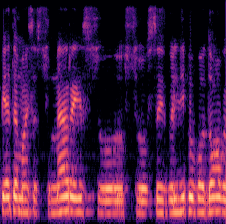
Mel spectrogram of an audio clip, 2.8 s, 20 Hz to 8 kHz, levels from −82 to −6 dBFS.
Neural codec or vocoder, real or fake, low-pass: none; real; 7.2 kHz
